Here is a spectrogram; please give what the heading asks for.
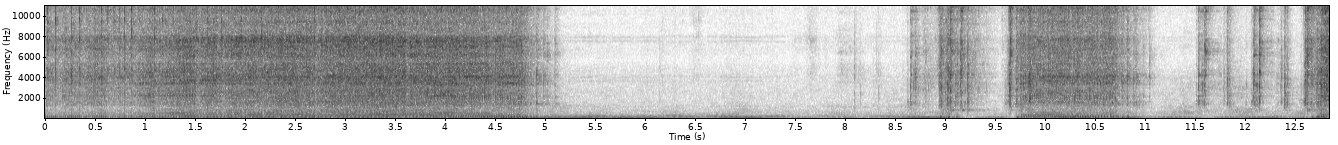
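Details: Two-stroke pit bike, fresh fuel, long unused, choke off, idle a bit weird: screaming high revs drop into a hunting, stumbling idle with ragged bursts; erratic running from slipping choke.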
